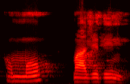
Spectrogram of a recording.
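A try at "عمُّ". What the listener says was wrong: উম্মু না আম্মু, আম্মু চাচা, আম্মু,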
